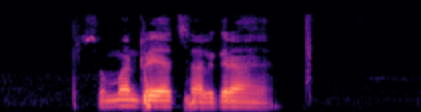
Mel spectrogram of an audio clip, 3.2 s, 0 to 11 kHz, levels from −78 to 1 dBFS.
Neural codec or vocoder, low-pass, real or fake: none; 7.2 kHz; real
